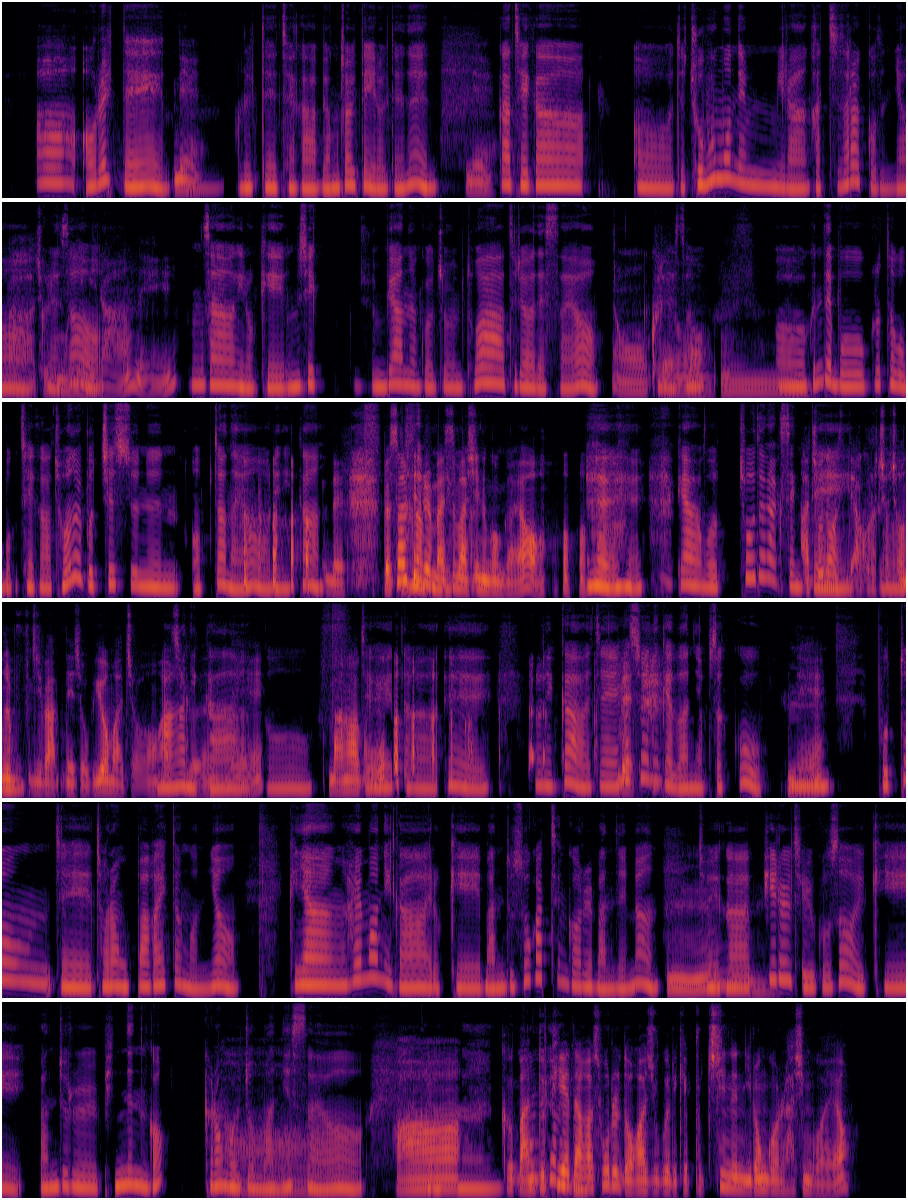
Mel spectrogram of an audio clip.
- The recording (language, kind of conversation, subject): Korean, podcast, 명절이나 축제는 보통 어떻게 보내셨어요?
- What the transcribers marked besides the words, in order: other background noise; laugh; laughing while speaking: "그러다 보니까 예예"; laugh; "부치면" said as "부지면"; laugh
